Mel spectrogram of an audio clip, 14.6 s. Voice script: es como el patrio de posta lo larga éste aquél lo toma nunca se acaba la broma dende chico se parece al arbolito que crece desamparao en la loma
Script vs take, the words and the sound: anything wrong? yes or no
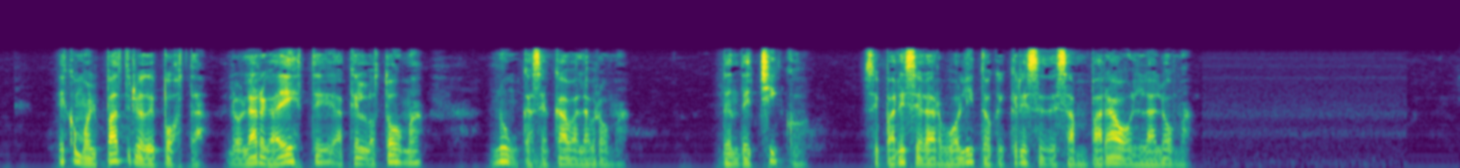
no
